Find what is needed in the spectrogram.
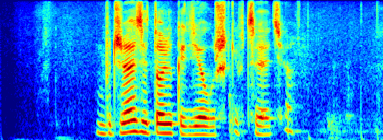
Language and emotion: Russian, neutral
